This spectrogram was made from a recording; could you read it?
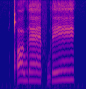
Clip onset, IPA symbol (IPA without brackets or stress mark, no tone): qʼ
